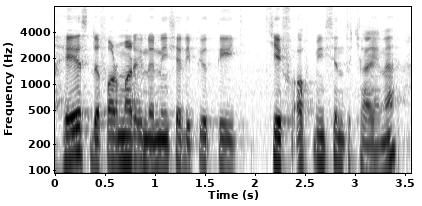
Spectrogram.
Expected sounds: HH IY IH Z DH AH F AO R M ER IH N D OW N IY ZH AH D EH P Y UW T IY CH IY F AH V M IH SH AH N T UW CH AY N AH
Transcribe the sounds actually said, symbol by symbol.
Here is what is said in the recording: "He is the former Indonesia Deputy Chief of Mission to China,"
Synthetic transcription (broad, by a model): HH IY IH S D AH F AO R M ER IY N D OW N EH S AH D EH P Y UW T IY CH IY F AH F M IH S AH N T UW CH AY N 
